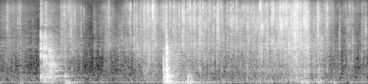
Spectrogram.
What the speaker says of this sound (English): So I will be taking my little scissors and unwrapping.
